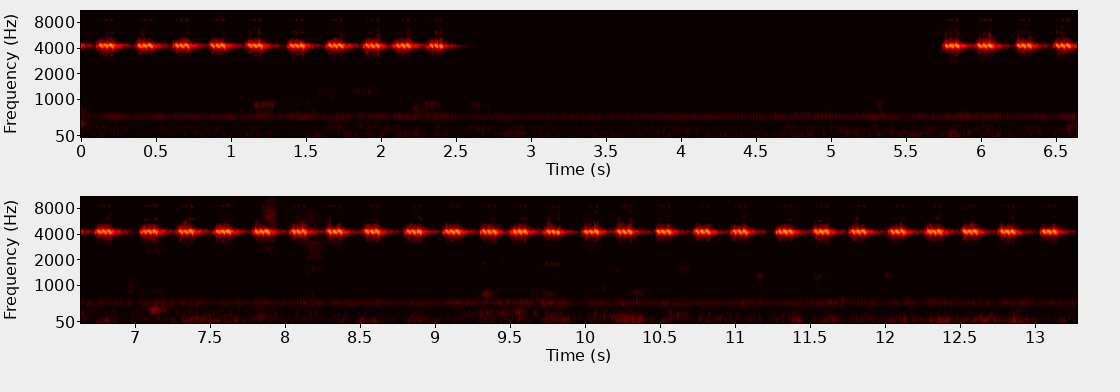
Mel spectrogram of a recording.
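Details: Cricket chirps, shared as a rat-repelling sound. Regular high pulses come about four per second, break off into silence for roughly three seconds, then return and continue unchanged over a faint hum.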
